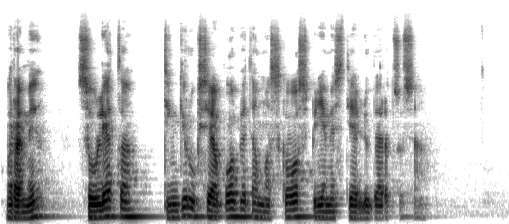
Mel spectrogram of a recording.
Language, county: Lithuanian, Vilnius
